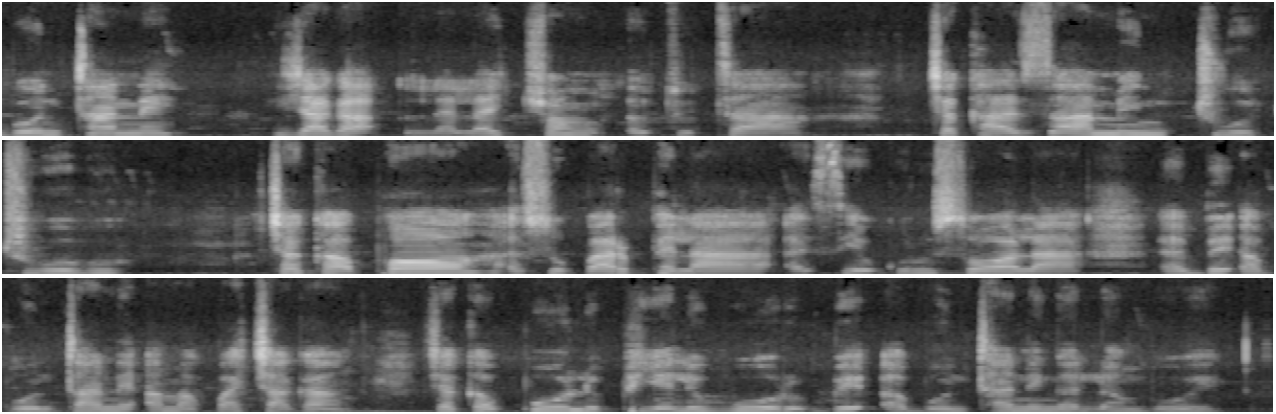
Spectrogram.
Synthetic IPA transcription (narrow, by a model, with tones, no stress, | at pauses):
bo˨ntʰa˦nːɪ˦ | ja˦ɡa˨lɛ˨la˦t͡ʃɔ˦ŋa˨tʰu˨tʰaː˦ | t͡ʃɛ˦ka˨a˨zaː˨˦mɪ˦ntu˨o˨tʰu˨o˦bu˦ | t͡ʃɛ˦ka˨pʰɔː˦a̰˨sʊ˨k͡pa˦ɾɪ˦pɪ˨laː˦a˨si˨e˨ku˨ɾu˦sɔː˦laː˦a˨be˦ʔa˨bʊ˨nta˦nːɪ˦ʔa˦ma˨k͡pa˦t͡ʃa˨ɡa˦˨ŋt͡ʃɛ˦ka˨pʰoː˦lʊ˨pʰɪ˨ɛ˨lɪ˦woː˦˨ɾɪ˨be˦a˨bo˨ntʰa˦nɪ˦ŋa˨la˨mbo˦e˨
